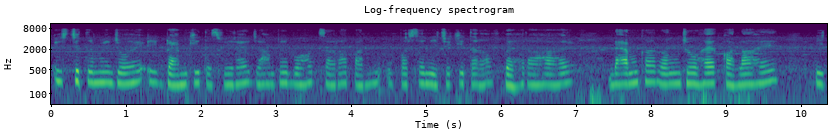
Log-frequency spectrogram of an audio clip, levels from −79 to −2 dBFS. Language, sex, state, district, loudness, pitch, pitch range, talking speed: Hindi, female, Chhattisgarh, Sukma, -30 LUFS, 200 Hz, 190-210 Hz, 180 wpm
